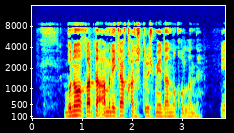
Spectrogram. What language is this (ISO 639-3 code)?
uig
